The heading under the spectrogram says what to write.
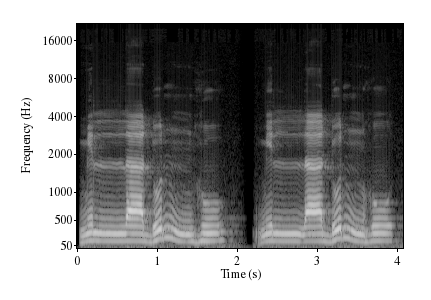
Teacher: itu dengung Nah kalau un itu tidak dengung ya milladunhu milladunhu tidak dengung nunnya sudah tidak terbaca ya langsung ke huruf lamnya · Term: Idam bilagunah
